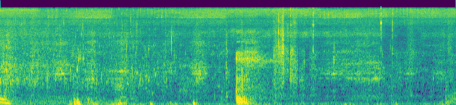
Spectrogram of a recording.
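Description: Quiet open-air ambience on a boat on the water, with a few soft knocks and a single short spoken "yeah" about three seconds in.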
